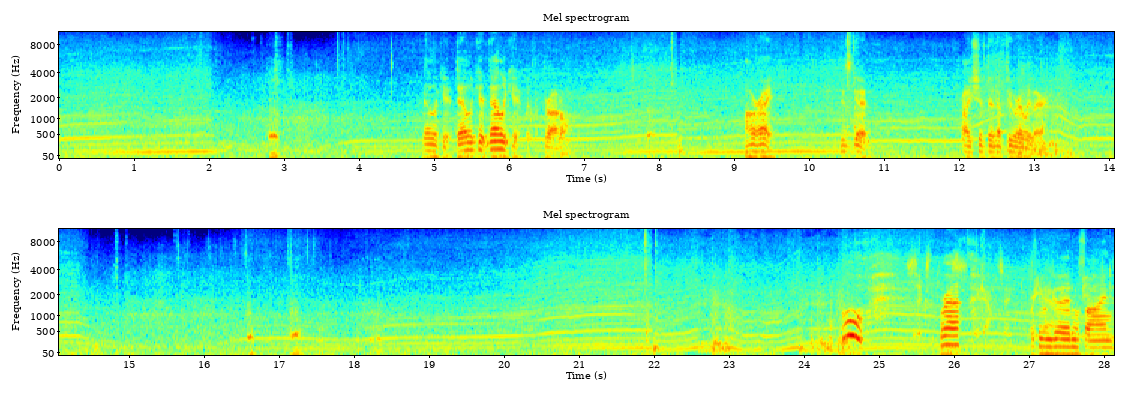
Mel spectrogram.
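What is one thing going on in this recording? A race car engine revs up and down, rising and falling in pitch.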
